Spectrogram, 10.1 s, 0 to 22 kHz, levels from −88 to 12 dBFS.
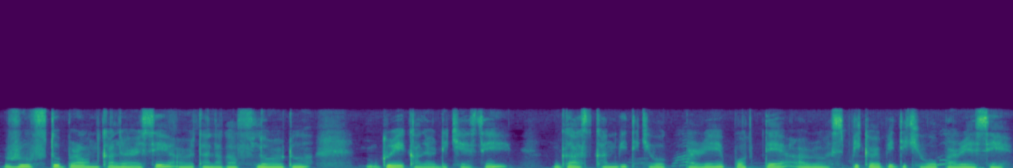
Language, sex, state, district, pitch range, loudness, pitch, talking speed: Nagamese, female, Nagaland, Kohima, 180-210 Hz, -17 LUFS, 195 Hz, 170 wpm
